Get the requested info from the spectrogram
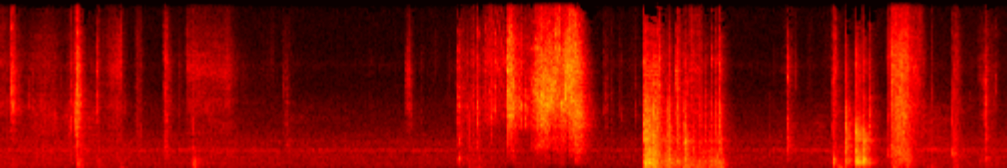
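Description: Workshop handling sounds: a few light clicks and taps, then a hiss as a steel tape measure slides back over foil-faced foam board about five seconds in, a louder scraping rush just after, and a short clatter near the end as a metal straight edge is picked up.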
